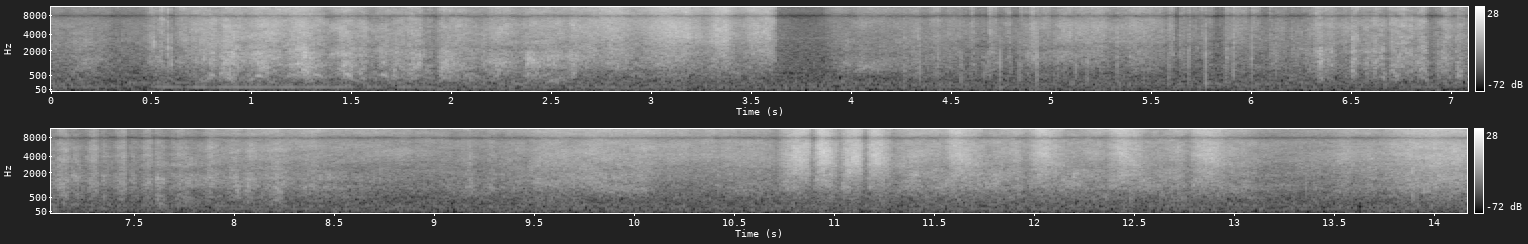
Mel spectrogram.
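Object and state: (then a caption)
Fabric zipper pouch being scratched. Fingertips and nails scratch and rub the smooth, slightly coated fabric of a flat, tablet-sized zipper pouch with a strap, printed in blue and pink with a butterfly pattern, which appears empty. The sound is a bright, hissy scratching and rustling with quick repeated strokes, dropping briefly to near silence before resuming and growing louder near the end.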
